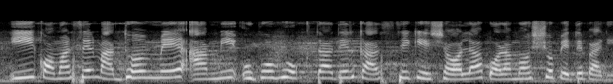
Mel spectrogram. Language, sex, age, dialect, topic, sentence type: Bengali, female, 18-24, Standard Colloquial, agriculture, question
